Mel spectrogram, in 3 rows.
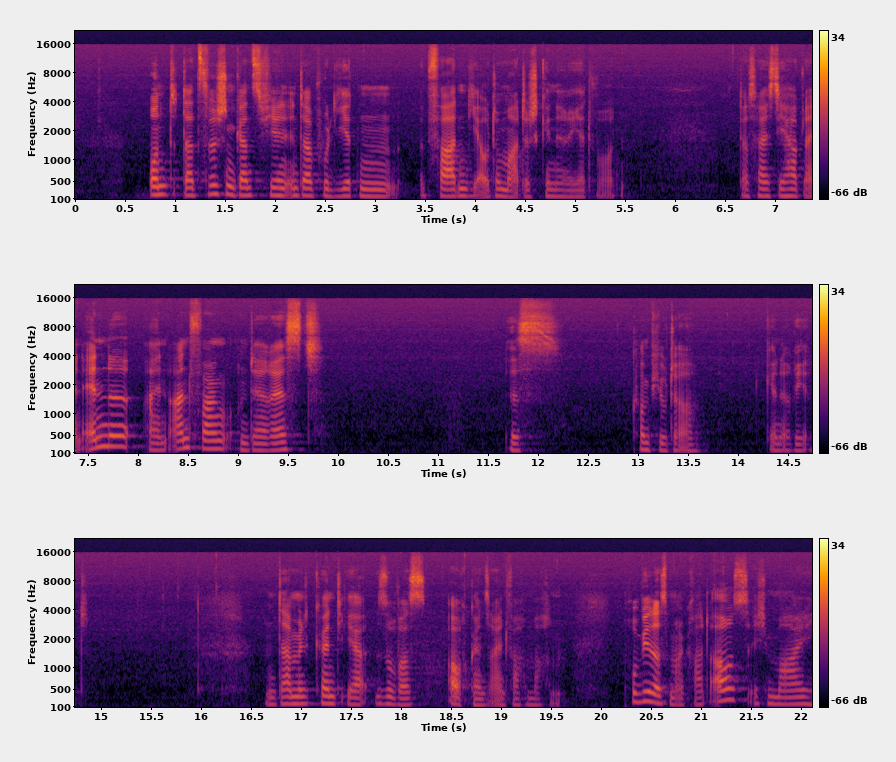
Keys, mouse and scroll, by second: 13.9-15.3 ctrl+scroll down 7, 15.9 middle click, 16.9 ctrl+scroll down 2, 17.7 click, 18.3 middle click, 21.3 click.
